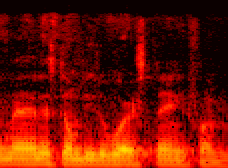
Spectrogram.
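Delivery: plain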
